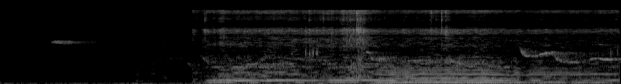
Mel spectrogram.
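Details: Violet carpenter bee recorded in Mazovia, Poland, starts a steady, low buzz about two seconds in and keeps droning evenly, with strong overtones, to the end. A short bird whistle sounds before it and again near the close.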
